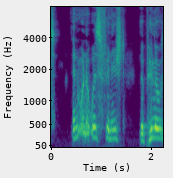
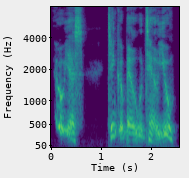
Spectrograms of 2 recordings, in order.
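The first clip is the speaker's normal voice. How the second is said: much higher, mocking retort; scornful retort; 7 semitones higher than usual. A narrator's reading. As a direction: throw it back with scorn. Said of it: "Wendy retorted scornfully".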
